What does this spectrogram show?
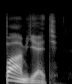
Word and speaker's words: пам'ять: Апостроф потрібен, щоб зберегти тверду вимову приголосного перед я, ю, є та ї. Давайте просто послухаємо. Кажемо пам'ять чітко чути твердий м, а потім ять.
